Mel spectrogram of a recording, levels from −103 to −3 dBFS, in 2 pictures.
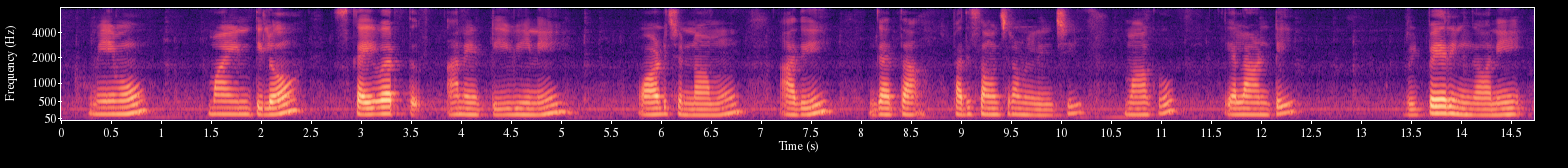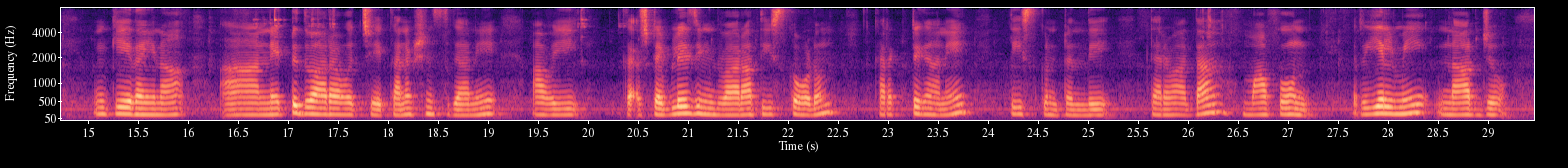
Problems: none marked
